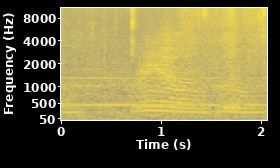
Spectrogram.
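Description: A man's voice giving a brief, drawn-out vocal sound about a second in, over a constant steady hum.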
